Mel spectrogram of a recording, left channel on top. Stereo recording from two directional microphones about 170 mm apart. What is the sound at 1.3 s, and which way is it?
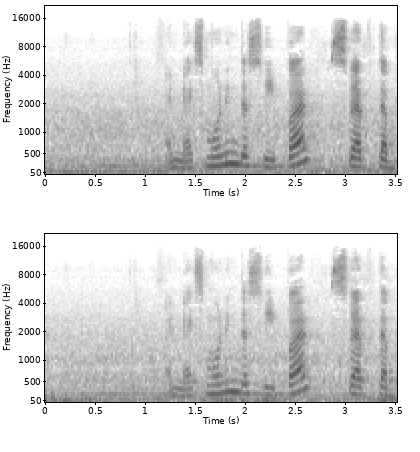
A woman's voice, 15° left (ahead or behind).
